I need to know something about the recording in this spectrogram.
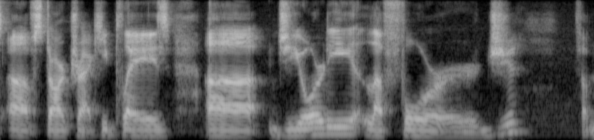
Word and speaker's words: Geordi LaForge: He plays Geordi LaForge, if I'm not mistaken. That's Nailed how it. it's pronounced.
